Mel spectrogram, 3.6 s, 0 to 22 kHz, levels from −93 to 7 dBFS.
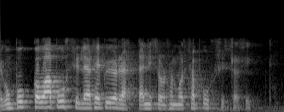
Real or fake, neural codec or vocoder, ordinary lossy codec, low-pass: real; none; none; 5.4 kHz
